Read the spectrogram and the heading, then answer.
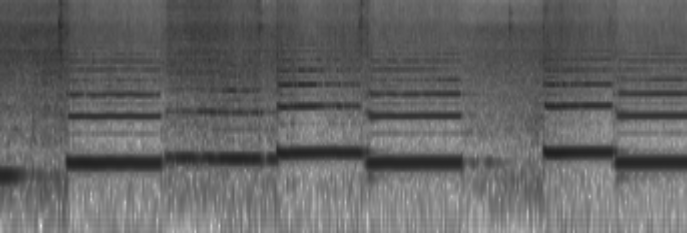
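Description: Steam whistles of an outdoor steam-powered clock on a shopping street in Gastown, Vancouver, play the Westminster Chime on the hour: a slow sequence of sustained, breathy pitched notes, one after another, loud with a hiss between tones and no talking.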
